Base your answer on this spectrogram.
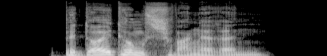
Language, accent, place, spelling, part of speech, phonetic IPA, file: German, Germany, Berlin, bedeutungsschwangeren, adjective, [bəˈdɔɪ̯tʊŋsʃvaŋəʁən], De-bedeutungsschwangeren.ogg
- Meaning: inflection of bedeutungsschwanger: 1. strong genitive masculine/neuter singular 2. weak/mixed genitive/dative all-gender singular 3. strong/weak/mixed accusative masculine singular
